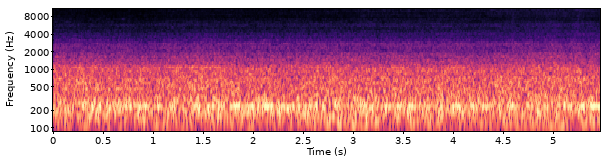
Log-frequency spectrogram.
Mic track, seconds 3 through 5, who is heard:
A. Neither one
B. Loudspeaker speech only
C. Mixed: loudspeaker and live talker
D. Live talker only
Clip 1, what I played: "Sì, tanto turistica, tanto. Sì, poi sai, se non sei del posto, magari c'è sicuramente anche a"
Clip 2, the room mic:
A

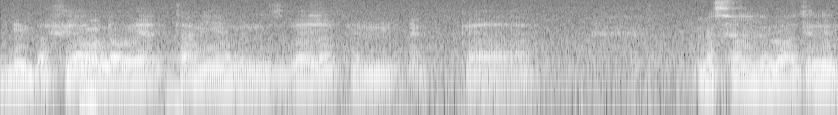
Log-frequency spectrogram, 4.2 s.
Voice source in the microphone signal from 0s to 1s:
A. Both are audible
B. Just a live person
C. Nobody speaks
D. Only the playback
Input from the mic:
A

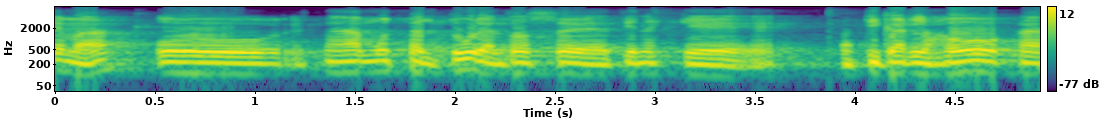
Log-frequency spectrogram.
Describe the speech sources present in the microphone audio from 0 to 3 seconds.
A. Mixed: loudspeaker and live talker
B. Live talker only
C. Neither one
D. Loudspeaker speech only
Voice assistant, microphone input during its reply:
D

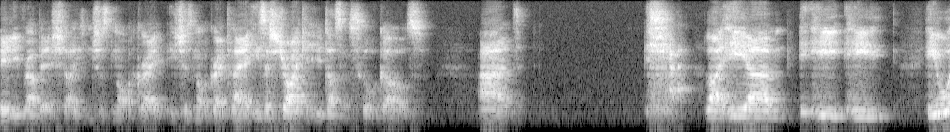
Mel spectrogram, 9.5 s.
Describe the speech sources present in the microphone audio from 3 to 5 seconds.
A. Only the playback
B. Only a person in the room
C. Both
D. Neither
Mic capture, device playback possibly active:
A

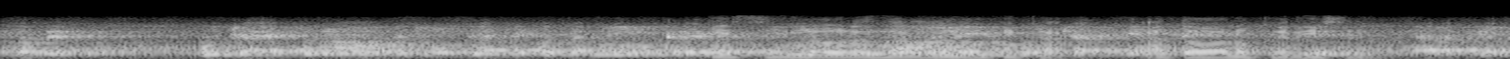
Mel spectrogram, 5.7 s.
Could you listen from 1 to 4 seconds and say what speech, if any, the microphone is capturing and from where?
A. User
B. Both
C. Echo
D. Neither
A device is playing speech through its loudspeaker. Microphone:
B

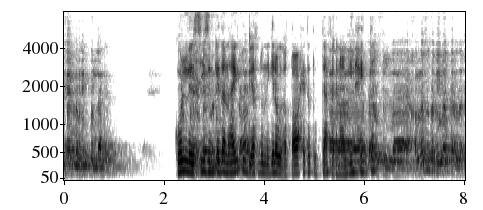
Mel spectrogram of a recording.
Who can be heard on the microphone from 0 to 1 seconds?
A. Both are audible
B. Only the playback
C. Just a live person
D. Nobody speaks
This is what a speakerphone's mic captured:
B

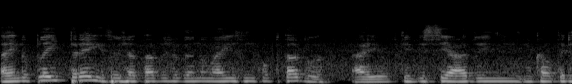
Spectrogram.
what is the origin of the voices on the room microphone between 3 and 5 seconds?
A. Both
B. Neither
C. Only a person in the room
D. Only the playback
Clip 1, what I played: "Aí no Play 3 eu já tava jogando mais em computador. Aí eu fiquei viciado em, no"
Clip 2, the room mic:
D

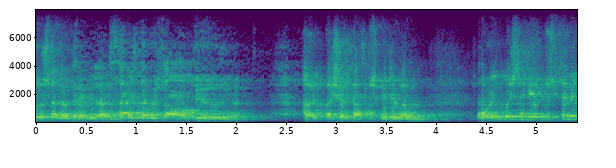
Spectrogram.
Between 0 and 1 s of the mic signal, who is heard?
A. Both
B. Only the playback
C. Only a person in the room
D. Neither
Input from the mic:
B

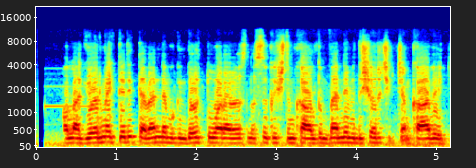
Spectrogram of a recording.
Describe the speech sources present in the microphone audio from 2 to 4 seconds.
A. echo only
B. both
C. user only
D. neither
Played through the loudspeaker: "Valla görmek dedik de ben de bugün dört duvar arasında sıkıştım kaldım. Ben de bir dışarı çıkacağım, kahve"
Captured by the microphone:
A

